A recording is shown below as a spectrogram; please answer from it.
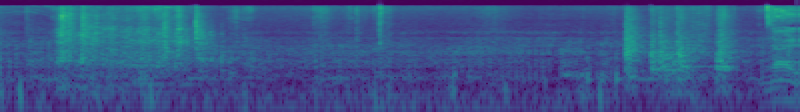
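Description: Handling noise from a dental table's tray being gripped and moved: a few knocks and clicks with rubbing in between, the busiest about three seconds in.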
